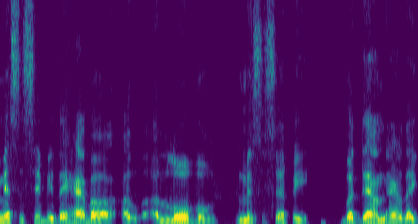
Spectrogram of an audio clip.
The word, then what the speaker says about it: Louisville: Louisville. There's only one. You don't say Louisville. No, no, it's Louisville.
